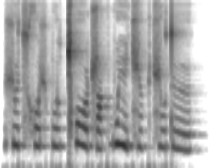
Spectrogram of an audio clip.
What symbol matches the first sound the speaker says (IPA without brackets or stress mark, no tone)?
ʃ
